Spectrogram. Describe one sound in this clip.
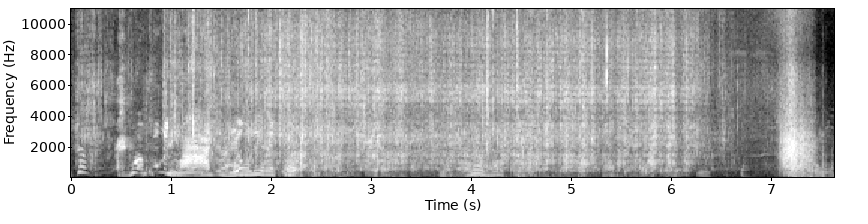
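Fish splash into water as a bucket is tipped out.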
